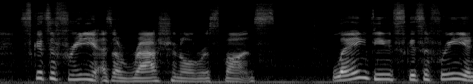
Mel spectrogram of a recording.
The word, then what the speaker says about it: Laing: contributions of Rd Lang Lang is spelled l a i n g for anybody that wants to look him up R D Lang number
